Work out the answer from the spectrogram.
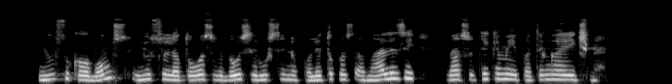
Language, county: Lithuanian, Šiauliai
